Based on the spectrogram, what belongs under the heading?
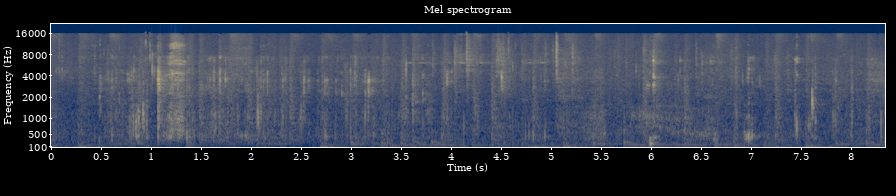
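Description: Close-miked chewing of a mouthful of soft rice, fried egg and pork kimchi stew, with scattered wet smacks and clicks of the mouth. The sounds are loudest about a second in.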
